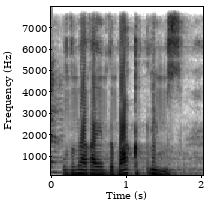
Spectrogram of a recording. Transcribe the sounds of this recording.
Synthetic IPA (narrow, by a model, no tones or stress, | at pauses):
lˠd̪ənɑʁɑjənd̪əbɑqət̪ːlˠijmɪz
